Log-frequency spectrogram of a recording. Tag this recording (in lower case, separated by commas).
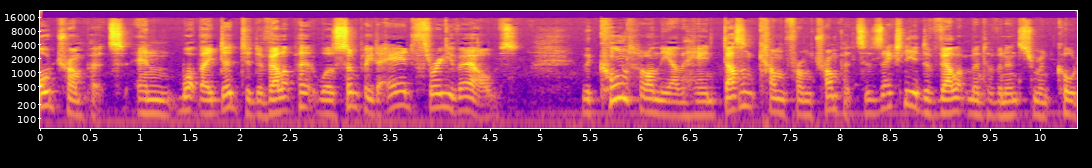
speech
